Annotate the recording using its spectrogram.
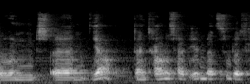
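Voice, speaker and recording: Music runs in the background while a man speaks. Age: 20s. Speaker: author and seminar assistant. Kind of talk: interview.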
